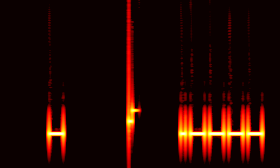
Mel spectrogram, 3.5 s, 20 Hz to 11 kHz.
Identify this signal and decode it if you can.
Morse code, heard as a keyed tone, about 20 wpm, 700 Hz. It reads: T 1
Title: Single Letter-Number Alt - Rapid-Fire 20wpm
